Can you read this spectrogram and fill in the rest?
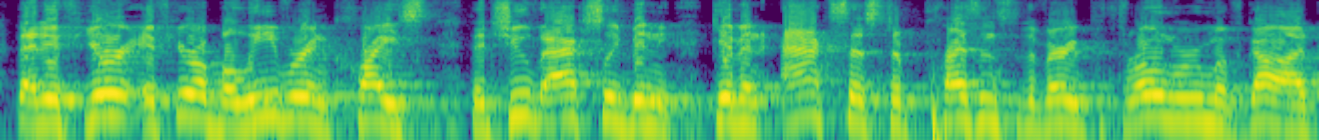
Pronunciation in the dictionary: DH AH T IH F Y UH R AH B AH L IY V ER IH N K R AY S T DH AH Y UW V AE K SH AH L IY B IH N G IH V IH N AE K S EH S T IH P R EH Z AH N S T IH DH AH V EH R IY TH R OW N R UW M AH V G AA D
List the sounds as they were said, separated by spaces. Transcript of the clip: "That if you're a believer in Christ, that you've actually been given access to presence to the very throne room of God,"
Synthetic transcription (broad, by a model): DH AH T IH F Y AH R AH B AH L IY V ER IH N K R AY S T DH AH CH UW V AE K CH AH L IY B IH N G IH V IH N AE K S EH S T IH P R EH Z AH N S T IH DH AH V EH R IY TH R OW N R UW M AH V G AA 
